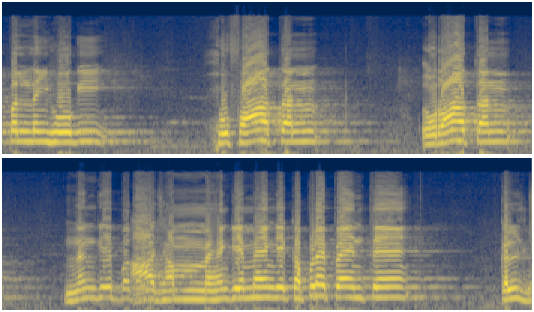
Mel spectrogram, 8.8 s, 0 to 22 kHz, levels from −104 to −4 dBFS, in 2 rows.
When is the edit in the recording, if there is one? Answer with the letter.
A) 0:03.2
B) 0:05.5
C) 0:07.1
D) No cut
B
